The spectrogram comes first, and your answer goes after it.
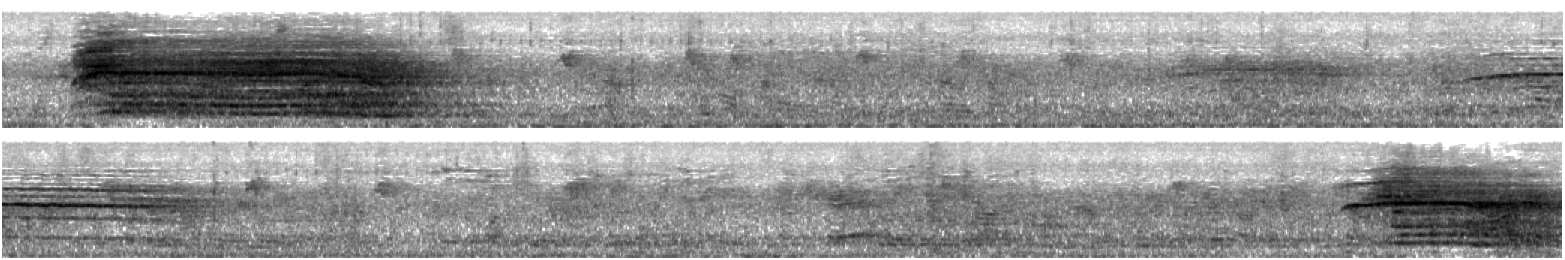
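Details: Welsh Pony, a nervous, very forward young male at a pony show in Oregon: a loud, shrill whinny opens the recording, softer wavering calls follow in the middle, and another loud whinny ends it, with people talking and hoofbeats in between.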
